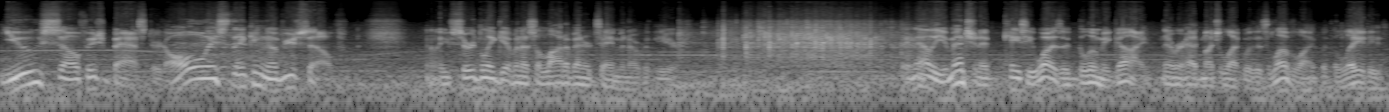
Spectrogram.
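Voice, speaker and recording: A brash late-night talk show host with a very animated, swooping delivery. He is chummy and teasing, with a showman's mock outrage, over loud noise. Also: sits low, moderate pace. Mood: chummy ribbing.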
